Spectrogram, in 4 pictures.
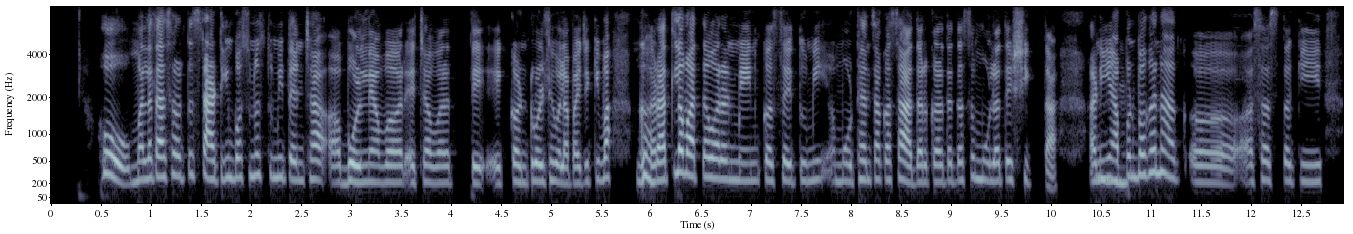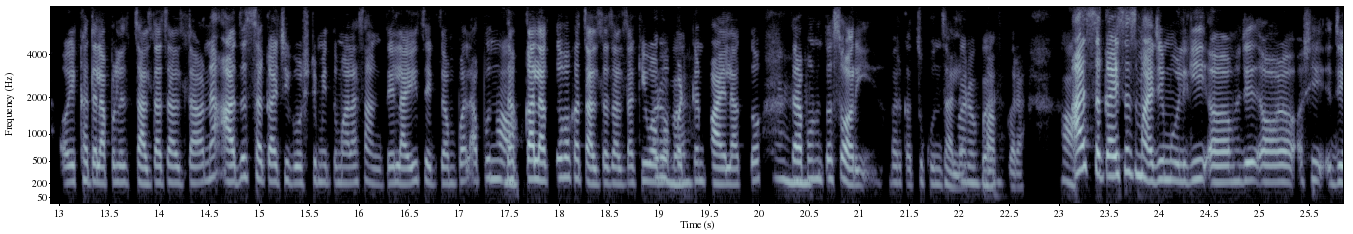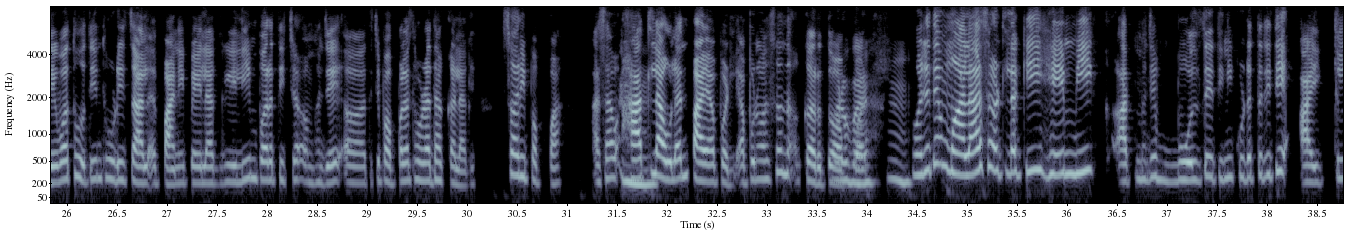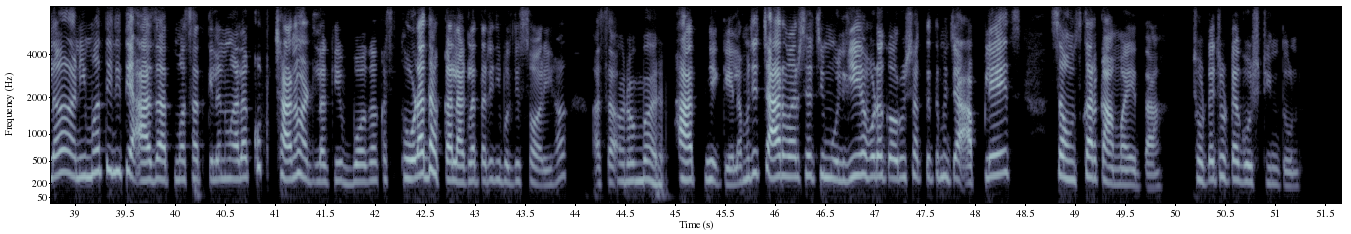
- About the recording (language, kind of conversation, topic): Marathi, podcast, तुमच्या कुटुंबात आदर कसा शिकवतात?
- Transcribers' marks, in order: in English: "मेन"; in English: "लाईव्हच"; "येतात" said as "येता"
